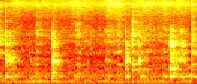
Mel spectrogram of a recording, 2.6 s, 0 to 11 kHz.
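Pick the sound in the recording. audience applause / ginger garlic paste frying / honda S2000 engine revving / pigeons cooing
ginger garlic paste frying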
